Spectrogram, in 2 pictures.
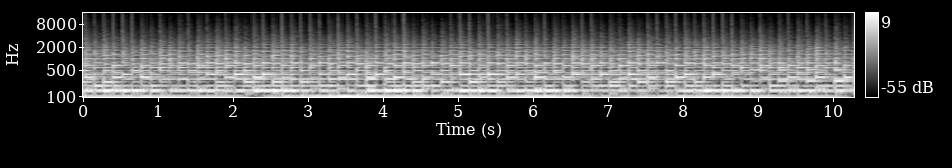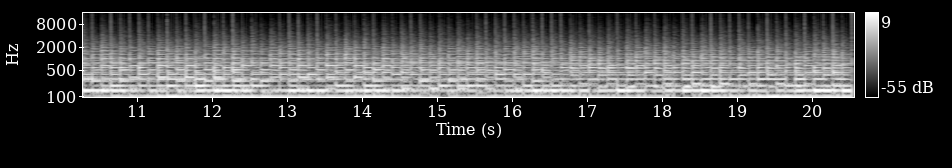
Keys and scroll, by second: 0.9 ctrl+alt+z.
